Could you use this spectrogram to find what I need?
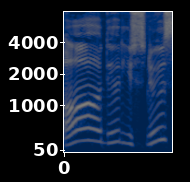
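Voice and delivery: put-on very high, terrible Swedish accent. Retelling a Swedish coworker's reaction on the hemp farm, in [name]'s bad Swedish accent. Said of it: "my Swedish accent's terrible".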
